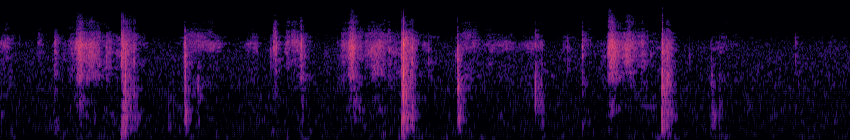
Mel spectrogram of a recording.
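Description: Faint, irregular clicks and brief rustles of paper banknotes being handled and turned over, about fifteen scattered taps with the sharpest one about four seconds in.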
